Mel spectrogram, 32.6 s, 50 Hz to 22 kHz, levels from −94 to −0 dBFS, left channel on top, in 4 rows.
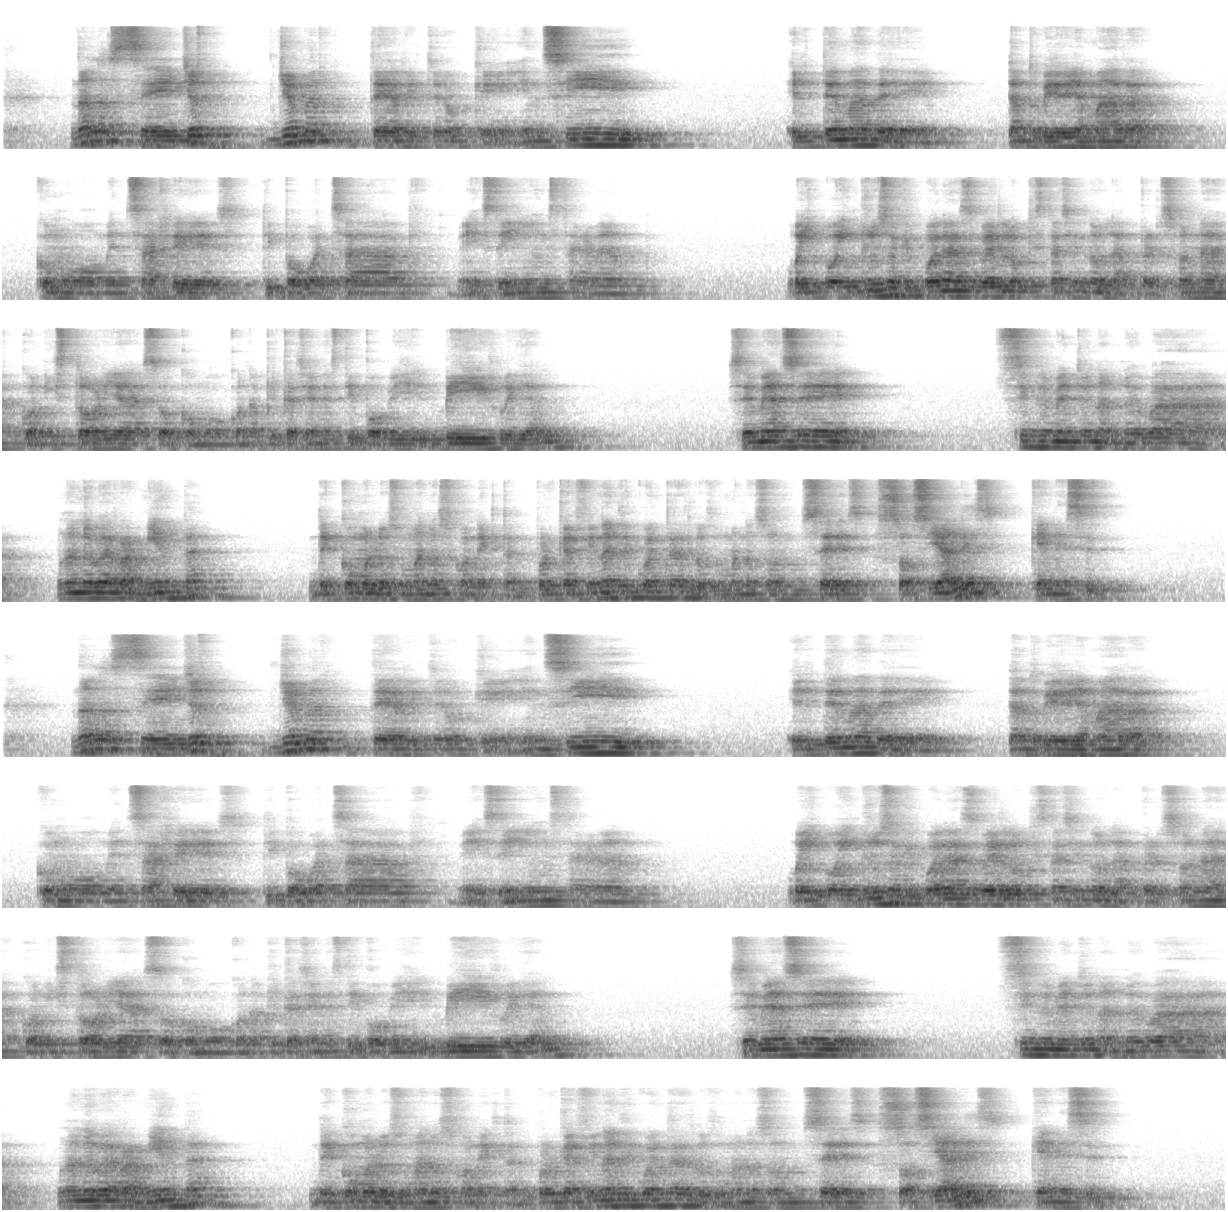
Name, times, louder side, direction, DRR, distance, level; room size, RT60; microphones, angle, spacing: voice 1, 0.5-1.4 1.7-4.3 5.2-6.3 6.7-7.7 8.4-10.8 11.2-12.4 13.4-20.1 21.2-22.1 23.0-24.5 24.8-25.9 26.5-31.8, left 1 dB, 70° left, -1 dB, 1.0 m, -29 dB
4.8 x 2.2 x 3.2 m, 0.72 s
head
